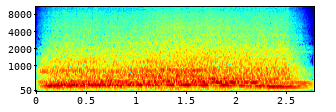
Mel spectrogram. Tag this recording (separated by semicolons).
dinosaur; monster; roaring; scream; breath; huge; creature; shout; dragon; big; growl; t-rex; roar; dino; evil; screaming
